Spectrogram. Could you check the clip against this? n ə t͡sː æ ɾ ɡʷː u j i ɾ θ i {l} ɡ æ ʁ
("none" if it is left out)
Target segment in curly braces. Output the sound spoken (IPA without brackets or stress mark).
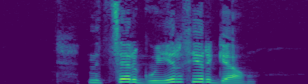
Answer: ɾ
